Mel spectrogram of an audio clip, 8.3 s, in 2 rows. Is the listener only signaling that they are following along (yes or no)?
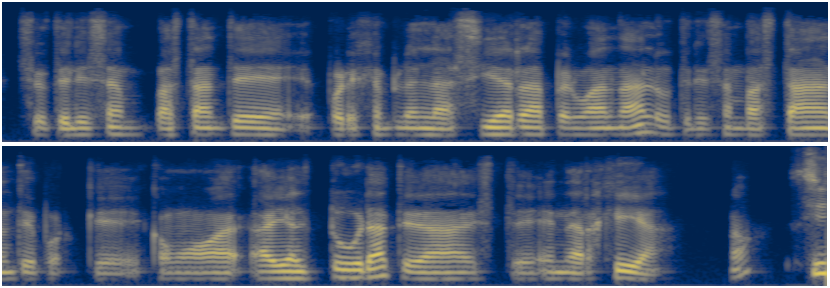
no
